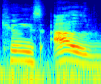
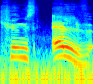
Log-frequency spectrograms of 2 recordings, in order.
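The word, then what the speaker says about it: Kungälv: wrong, I think, because I was saying like Kungsalv, but it's Kungselv, right? Kungselv, King's River.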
